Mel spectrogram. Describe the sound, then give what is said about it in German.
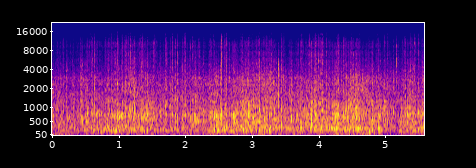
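Heavy rain pounds steadily on the metal roof of a camper van at night, a dense, continuous drumming that stays loud throughout, with no voices. “Scheinbar kommen hier manchmal Regenmassen runter, die solche Drainagen notwendig machen.”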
